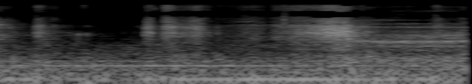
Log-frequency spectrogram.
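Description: Faint scratching of a pen on paper, briefly louder near the end, over a faint low hum.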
